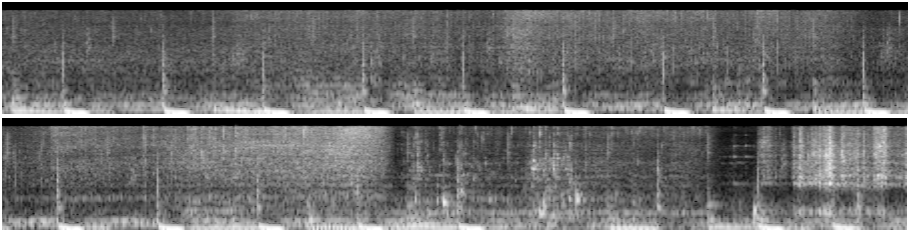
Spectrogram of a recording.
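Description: Diced bacon and onion sizzling in a hot saucepan, with water poured in and hissing about a third of the way through, over background music with a steady beat.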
